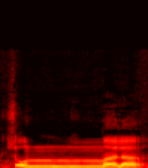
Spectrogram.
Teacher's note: Summa la, di sini dibaca dengan dengung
